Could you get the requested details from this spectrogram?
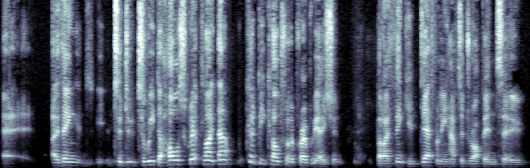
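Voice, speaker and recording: A man with a Southeast English accent, a voice-over artist talking casually in an interview, animated and self-deprecating, with many restarts. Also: fairly high pitch, brisk, slightly rough. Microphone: Instagram live call.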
